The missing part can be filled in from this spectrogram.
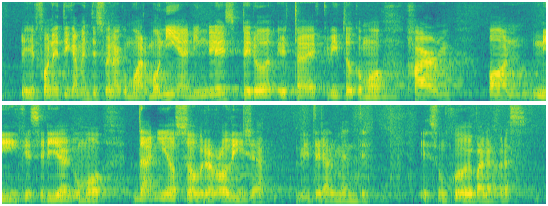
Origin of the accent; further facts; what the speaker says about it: Buenos Aires, Argentina; soy oriundo de CABA, Capital Federal, la provincia de Buenos Aires.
